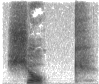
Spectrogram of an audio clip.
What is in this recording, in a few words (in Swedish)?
"tjock", Swedish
